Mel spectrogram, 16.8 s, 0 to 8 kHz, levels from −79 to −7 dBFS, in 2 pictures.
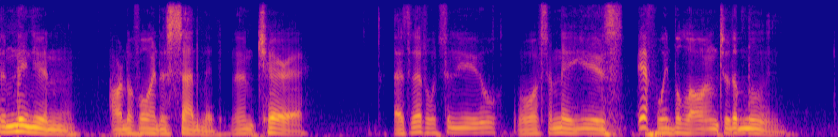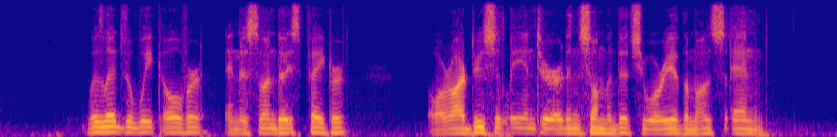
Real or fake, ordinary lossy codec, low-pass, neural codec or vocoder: fake; Opus, 24 kbps; 7.2 kHz; codec, 16 kHz, 0.5 kbps, X-Codec, HuBERT features, trained on balanced general audio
